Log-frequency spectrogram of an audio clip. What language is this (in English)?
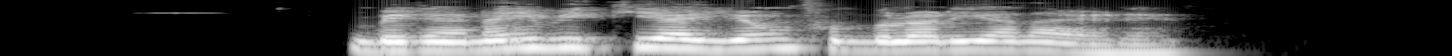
Basque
